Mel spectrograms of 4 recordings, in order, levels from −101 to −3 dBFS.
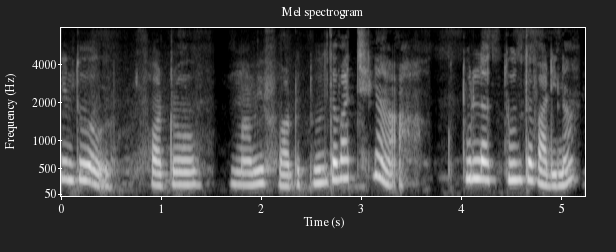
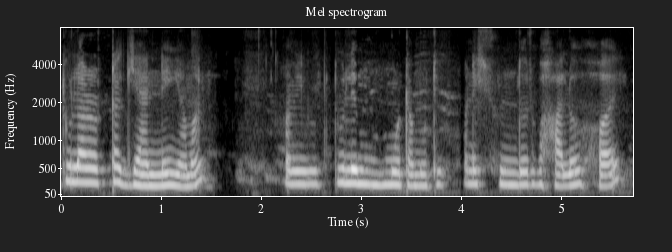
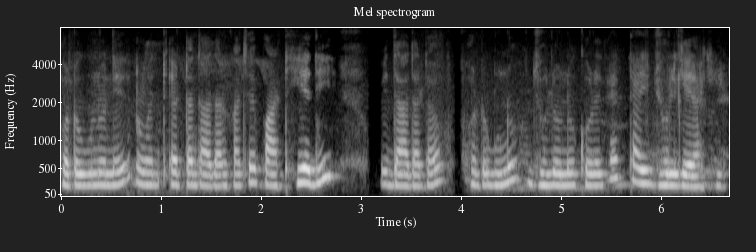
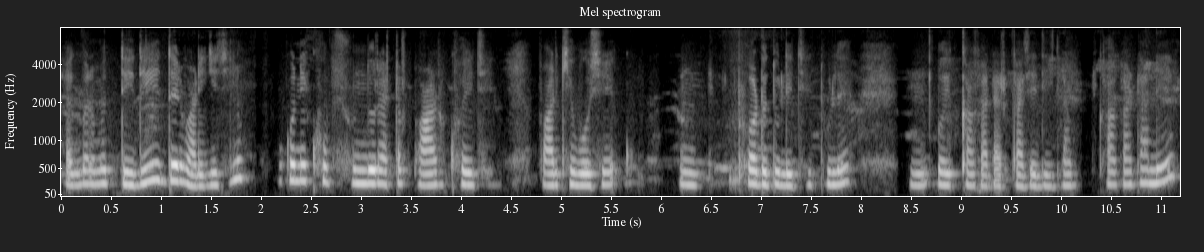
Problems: background sounds at intervals, background conversations at intervals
